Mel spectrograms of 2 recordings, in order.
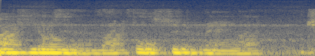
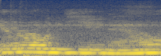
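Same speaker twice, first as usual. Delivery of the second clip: plain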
